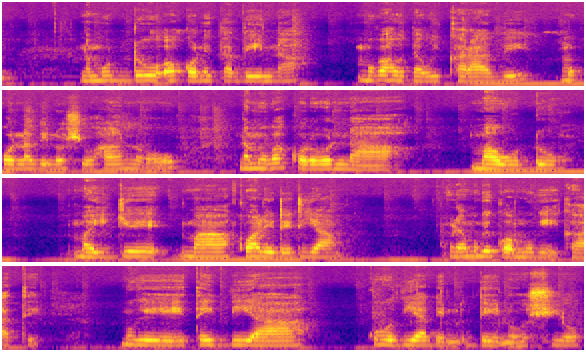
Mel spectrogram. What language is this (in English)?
Kikuyu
